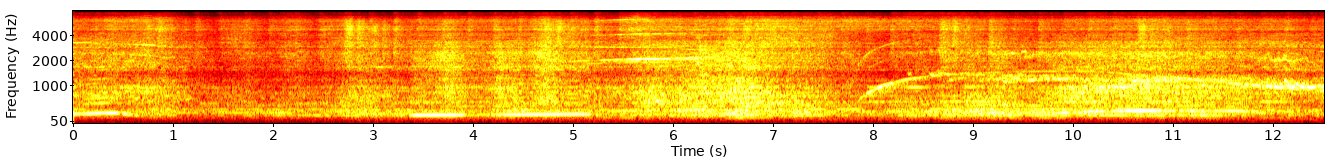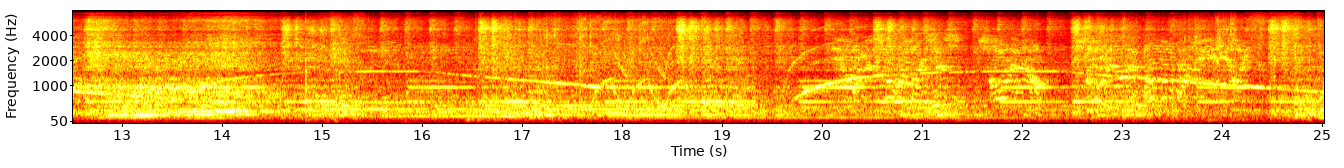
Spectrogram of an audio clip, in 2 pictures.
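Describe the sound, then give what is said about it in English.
Police sirens and engine noise come from a car chase in the video game Need for Speed III: Hot Pursuit. Siren wails rise and fall several times over a constant mechanical drone of traffic. “Should sound like Need for Speed for a second. What was it? Hot Pursuit? Need for Speed 3, Hot Pursuit? Highway Patrol, stop your car.”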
